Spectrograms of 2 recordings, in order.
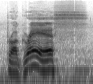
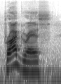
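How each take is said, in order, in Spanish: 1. El acento está en la segunda sílaba. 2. El acento está en la primera sílaba. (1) "es progresar" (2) "estamos diciendo progreso"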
